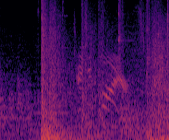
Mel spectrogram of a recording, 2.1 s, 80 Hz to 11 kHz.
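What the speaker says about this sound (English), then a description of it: "Shot fired." Scattered gunfire crackles in a Company of Heroes 2 battle, faint and distant, with a sharp burst of shots after a brief quiet start, mixed with other battle noise.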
